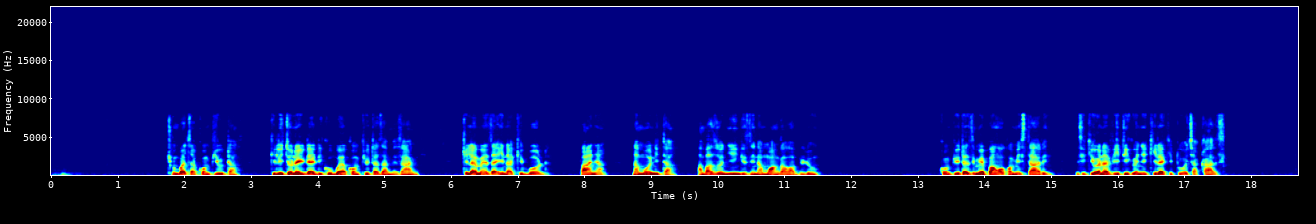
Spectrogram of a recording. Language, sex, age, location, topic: Swahili, male, 18-24, Nairobi, education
